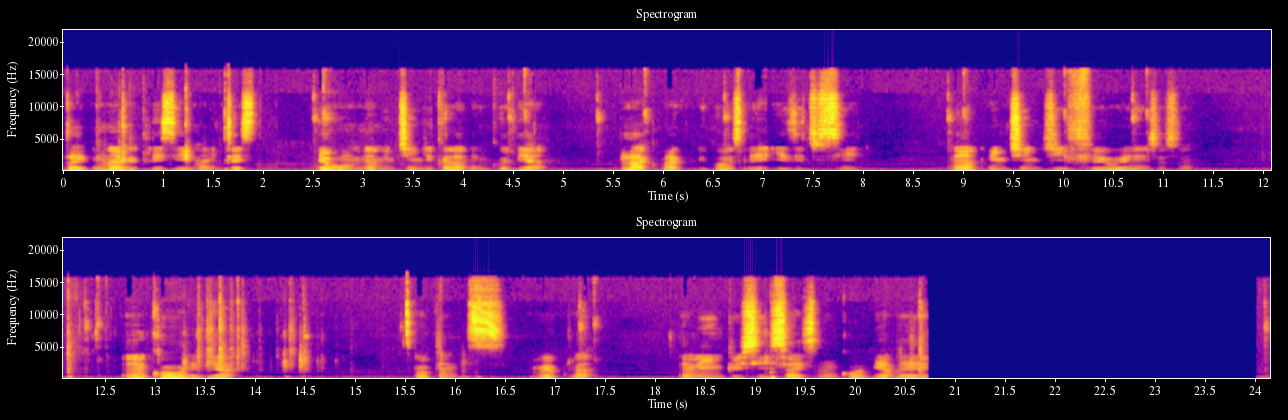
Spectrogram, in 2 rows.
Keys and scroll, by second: 20.6 KP_2, 20.6 KP_0, 22.2 Up, 22.7 KP_2, 22.7 KP_1, 23.0 KP_2, 23.5 Up.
